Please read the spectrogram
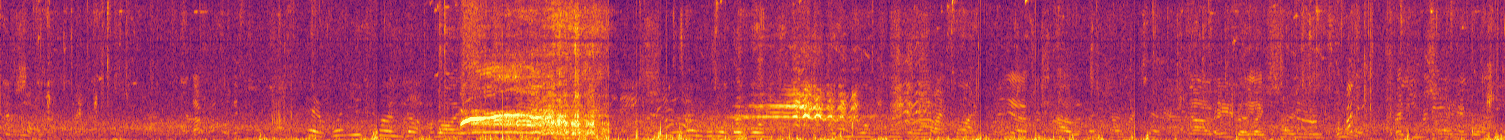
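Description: A horse whinnying loudly about five seconds in, a call that sweeps up and then falls away over about a second and a half, over a run of hoofbeats on the arena surface.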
